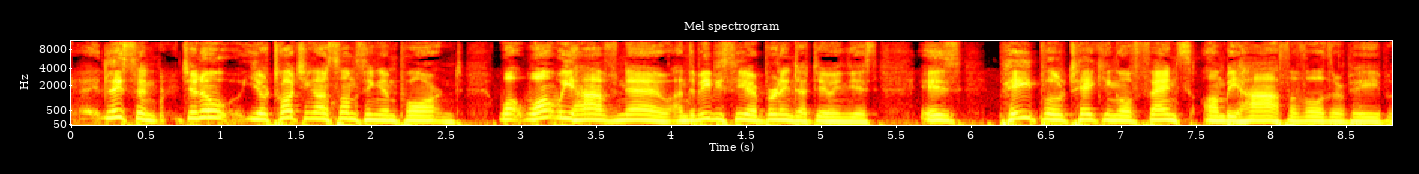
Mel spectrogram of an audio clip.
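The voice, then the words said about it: Strong Irish accent. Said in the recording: “I'm a guy with a strong Irish accent”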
